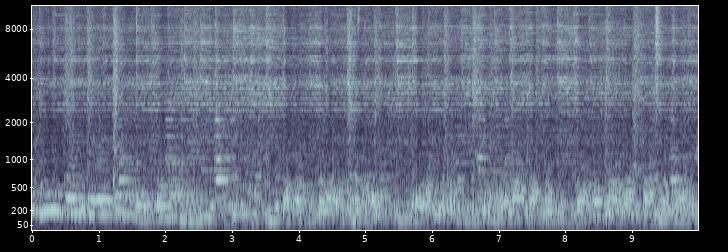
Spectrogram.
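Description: Jazz big band playing a full ensemble passage, with a saxophone section and a tuba among the horns, the parts moving mostly in the low-middle range.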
